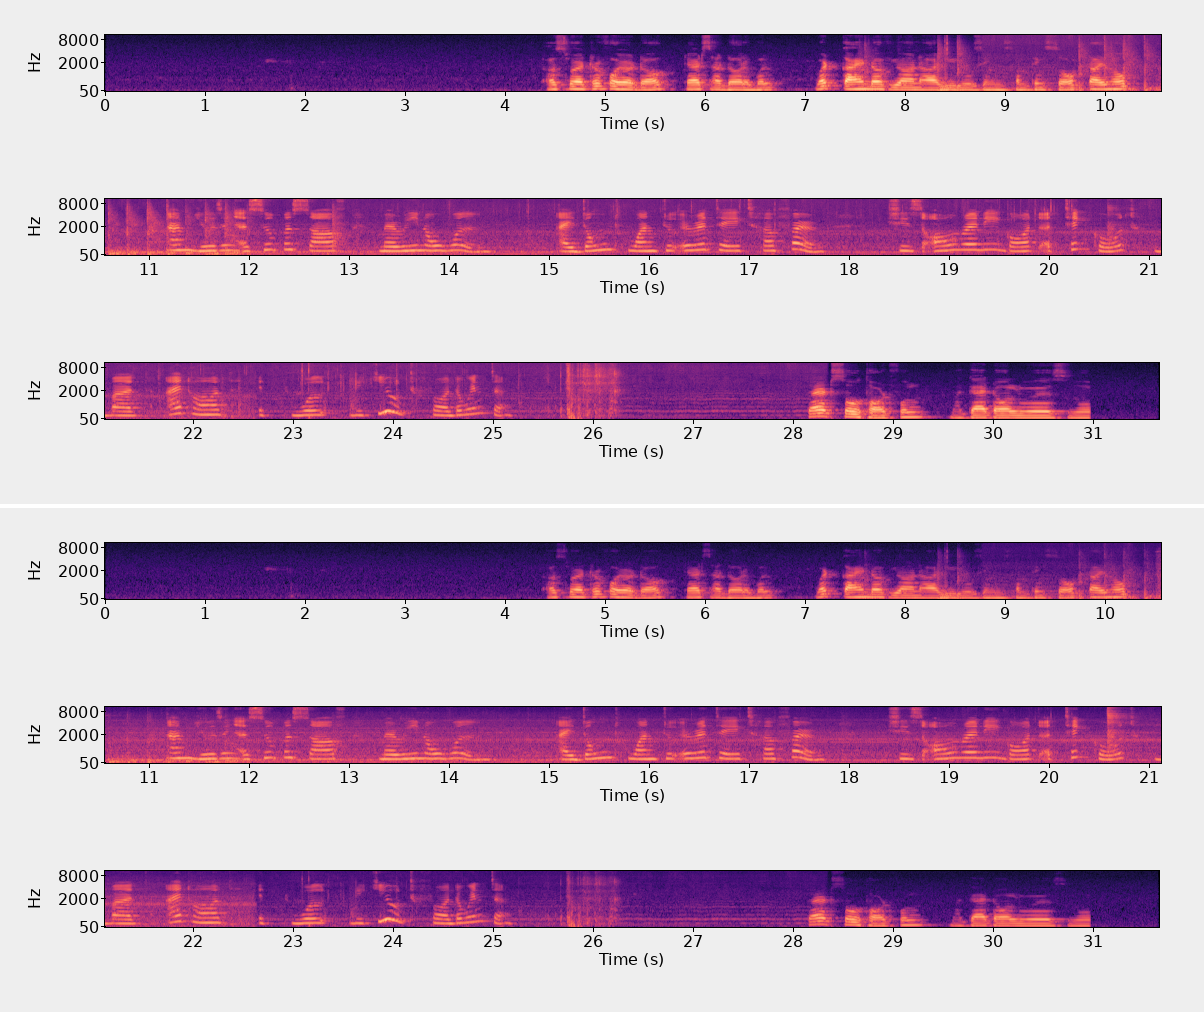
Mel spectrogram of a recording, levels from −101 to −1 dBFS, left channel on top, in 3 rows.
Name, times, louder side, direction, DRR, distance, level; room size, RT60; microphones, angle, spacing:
voice 1, 4.4-6.7 7.1-10.3 28.2-31.0, left 6 dB, 60° left, 0.4 m, -22 dB
sound 1, 7.5-16.5 16.8-20.8 21.1-26.6, left 4 dB, 80° left, 1.0 m, -38 dB
sound 2, 8.8-28.4, left 6 dB, 40° left, 2.9 m, -48 dB
sound 3, 10.5-22.6, right 3 dB, 70° right, 4.7 m, -40 dB
voice 2, 11.2-14.4 15.1-17.8 18.4-25.2, left 1 dB, 10° left, 1.5 m, -26 dB
head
